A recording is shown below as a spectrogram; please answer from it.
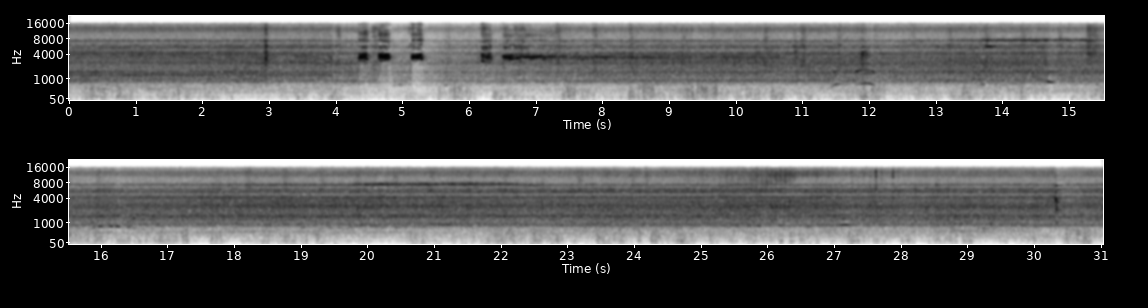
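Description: Steady heavy-vehicle noise from a slow-moving heavy-haulage truck and multi-axle modular trailer, with indistinct voices mixed in. A few brief high-pitched sounds come about four to seven seconds in.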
